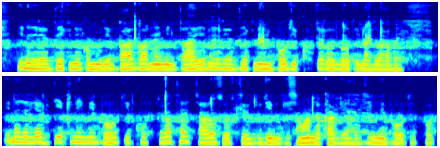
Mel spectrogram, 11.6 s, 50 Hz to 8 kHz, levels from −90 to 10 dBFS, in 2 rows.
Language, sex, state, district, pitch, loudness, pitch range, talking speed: Maithili, male, Bihar, Madhepura, 150 Hz, -26 LUFS, 145-160 Hz, 210 wpm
